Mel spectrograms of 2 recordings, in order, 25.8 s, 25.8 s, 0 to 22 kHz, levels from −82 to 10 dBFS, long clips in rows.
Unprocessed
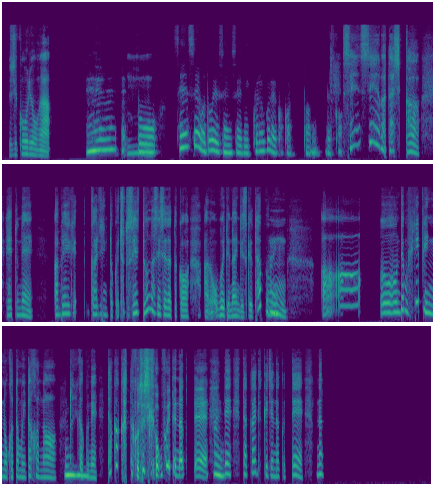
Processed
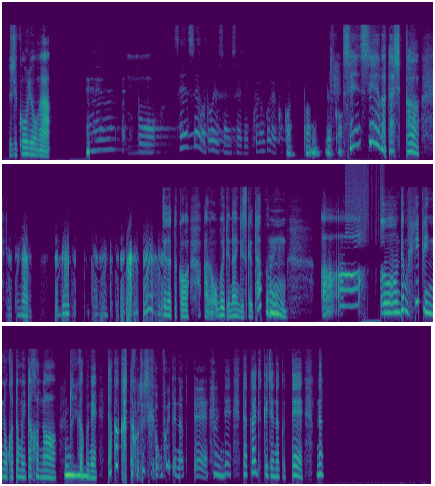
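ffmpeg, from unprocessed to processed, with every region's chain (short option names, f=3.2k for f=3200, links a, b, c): -filter_complex "[0:a]asettb=1/sr,asplit=3[a][b][c];[a]atrim=end=1.744[d];[b]atrim=start=1.74:end=5.69,asetpts=PTS-STARTPTS,afade=t=in:d=0.004:c=qsin,afade=t=out:st=3.946:d=0.004:c=qsin,highpass=1.4k,equalizer=f=2.8k:w=1:g=-11,aecho=1:1:149|298|447|596:0.133|0.0627|0.0295|0.0138,atrim=end_sample=174195[e];[c]atrim=start=5.686[f];[d][e]acrossfade=d=0.004:c1=hsin:c2=qsin[g];[g][f]acrossfade=d=0.004:c1=qsin:c2=hsin,asettb=1/sr,asplit=3[h][i][j];[h]atrim=end=8.714[k];[i]atrim=start=8.71:end=11.84,asetpts=PTS-STARTPTS,afade=t=in:d=0.004:c=qsin,afade=t=out:st=3.126:d=0.004:c=qsin,acrusher=samples=24:mix=1:aa=0.000001:lfo=1:lforange=24:lforate=2.3,lowpass=f=1.9k:t=q:w=9.2,aeval=exprs='val(0)*pow(10,-23*if(lt(mod(-2.4*n/s,1),2*abs(-2.4)/1000),1-mod(-2.4*n/s,1)/(2*abs(-2.4)/1000),(mod(-2.4*n/s,1)-2*abs(-2.4)/1000)/(1-2*abs(-2.4)/1000))/20)':c=same[l];[j]atrim=start=11.836[m];[k][l]acrossfade=d=0.004:c1=hsin:c2=qsin[n];[n][m]acrossfade=d=0.004:c1=qsin:c2=hsin,asettb=1/sr,asplit=3[o][p][q];[o]atrim=end=15.484[r];[p]atrim=start=15.48:end=16.27,asetpts=PTS-STARTPTS,afade=t=in:d=0.004:c=qsin,afade=t=out:st=0.786:d=0.004:c=qsin,aeval=exprs='val(0)+0.5*0.0126*sgn(val(0))':c=same,asuperstop=centerf=2000:order=8:qfactor=1.5,tiltshelf=f=1.1k:g=-9.5[s];[q]atrim=start=16.266[t];[r][s]acrossfade=d=0.004:c1=hsin:c2=qsin[u];[u][t]acrossfade=d=0.004:c1=qsin:c2=hsin,asettb=1/sr,asplit=3[v][w][x];[v]atrim=end=19.894[y];[w]atrim=start=19.89:end=22.09,asetpts=PTS-STARTPTS,afade=t=in:d=0.004:c=qsin,afade=t=out:st=2.196:d=0.004:c=qsin,highpass=50,highshelf=f=5k:g=-5.5,acompressor=threshold=-36dB:ratio=3:attack=3.2:release=140:knee=1:detection=peak[z];[x]atrim=start=22.086[aa];[y][z]acrossfade=d=0.004:c1=hsin:c2=qsin[ab];[ab][aa]acrossfade=d=0.004:c1=qsin:c2=hsin"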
